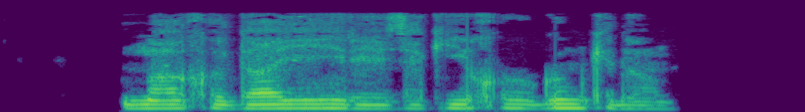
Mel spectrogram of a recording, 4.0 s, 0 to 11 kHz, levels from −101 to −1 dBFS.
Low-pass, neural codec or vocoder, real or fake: 7.2 kHz; none; real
